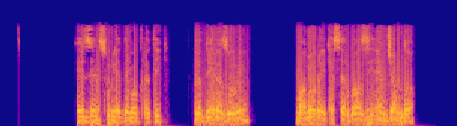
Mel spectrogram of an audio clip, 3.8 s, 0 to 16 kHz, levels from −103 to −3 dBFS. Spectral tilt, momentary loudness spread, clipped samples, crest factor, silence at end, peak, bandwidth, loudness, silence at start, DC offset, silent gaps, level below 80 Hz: -5.5 dB/octave; 7 LU; under 0.1%; 16 dB; 0.35 s; -4 dBFS; 8 kHz; -20 LUFS; 0.65 s; under 0.1%; 2.12-2.46 s; -38 dBFS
